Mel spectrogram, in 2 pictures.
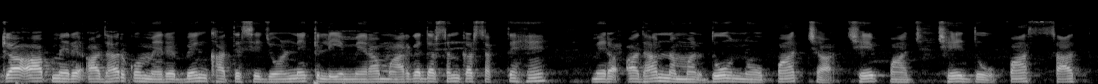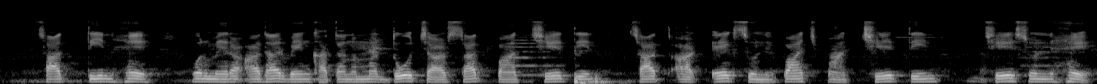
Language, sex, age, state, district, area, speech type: Hindi, male, 18-30, Madhya Pradesh, Harda, urban, read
